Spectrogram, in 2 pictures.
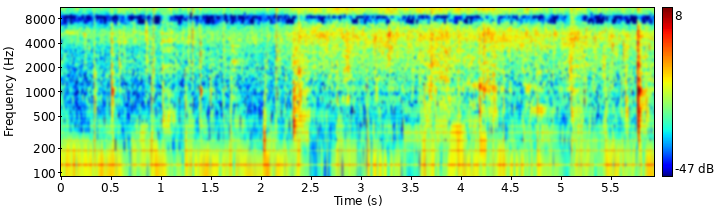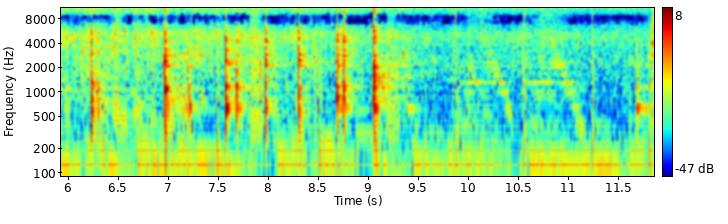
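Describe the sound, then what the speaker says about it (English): Shrimp and gizzard stir-fry in a pan for coconut rice, a constant sizzle punctuated by sharp scrapes and clacks of a utensil stirring, loudest toward the middle. "So let's keep stir frying that for like 5 to 10 minutes."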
